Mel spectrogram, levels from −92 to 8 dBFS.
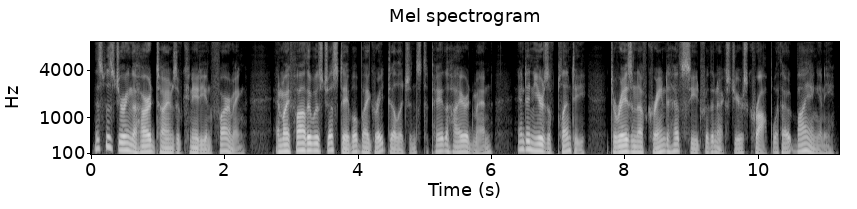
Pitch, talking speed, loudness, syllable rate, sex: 110 Hz, 230 wpm, -19 LUFS, 5.9 syllables/s, male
